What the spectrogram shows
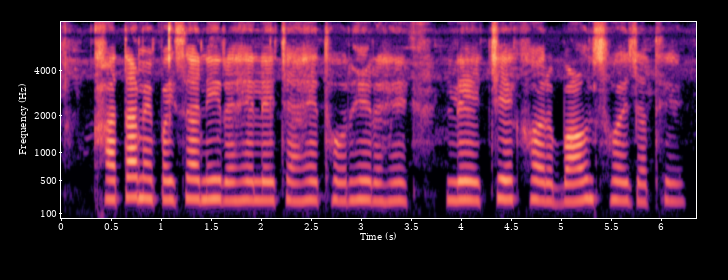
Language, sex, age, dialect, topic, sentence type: Chhattisgarhi, female, 56-60, Northern/Bhandar, banking, statement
